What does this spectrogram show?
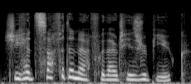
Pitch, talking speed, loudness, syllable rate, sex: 235 Hz, 220 wpm, -16 LUFS, 7.2 syllables/s, female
